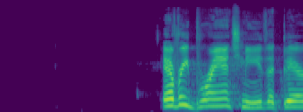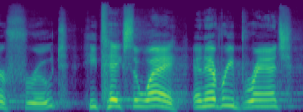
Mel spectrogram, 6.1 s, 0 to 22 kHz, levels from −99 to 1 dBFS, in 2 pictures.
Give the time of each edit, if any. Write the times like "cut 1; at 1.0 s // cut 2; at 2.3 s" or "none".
cut 1; at 2.4 s // cut 2; at 2.8 s // cut 3; at 3.8 s // cut 4; at 4.9 s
